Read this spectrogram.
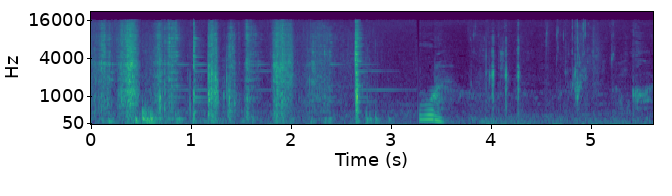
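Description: A metal pick strikes and scrapes into rocky soil.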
